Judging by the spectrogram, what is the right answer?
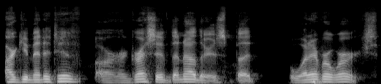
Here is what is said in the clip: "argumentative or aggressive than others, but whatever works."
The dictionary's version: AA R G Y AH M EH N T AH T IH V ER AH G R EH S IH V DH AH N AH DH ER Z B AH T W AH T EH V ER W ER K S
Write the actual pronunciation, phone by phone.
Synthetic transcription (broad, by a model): AA R G Y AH M EH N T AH T IH V ER AH G R EH S IH V DH AH N AH DH ER Z B AH T W AH T EH V ER W ER K S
